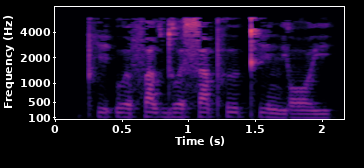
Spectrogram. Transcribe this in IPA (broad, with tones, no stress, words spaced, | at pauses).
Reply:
pʰi˩˧ʔu˩ə̯fa˧wdu˩ə̯ sa˧˥pʰɯː˧ kʰi˧˩njɔː˩j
